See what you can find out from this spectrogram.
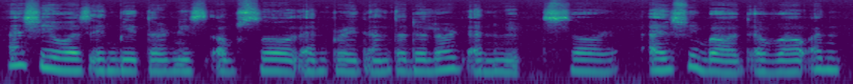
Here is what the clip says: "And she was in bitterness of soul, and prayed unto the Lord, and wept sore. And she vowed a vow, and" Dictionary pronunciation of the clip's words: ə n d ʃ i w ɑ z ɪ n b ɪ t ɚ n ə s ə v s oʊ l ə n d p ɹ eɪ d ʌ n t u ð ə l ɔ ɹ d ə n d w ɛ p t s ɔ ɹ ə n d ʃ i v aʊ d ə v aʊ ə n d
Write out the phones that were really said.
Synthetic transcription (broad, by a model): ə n ʃ i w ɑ s ɪ n b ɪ t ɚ n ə s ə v s oʊ l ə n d p ɹ eɪ d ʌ n t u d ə l ɔ ɹ d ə n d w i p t s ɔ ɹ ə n ʃ i b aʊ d ə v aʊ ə n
